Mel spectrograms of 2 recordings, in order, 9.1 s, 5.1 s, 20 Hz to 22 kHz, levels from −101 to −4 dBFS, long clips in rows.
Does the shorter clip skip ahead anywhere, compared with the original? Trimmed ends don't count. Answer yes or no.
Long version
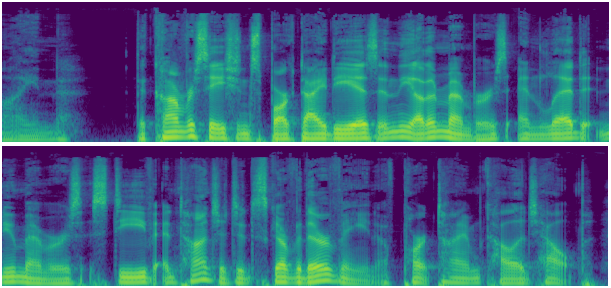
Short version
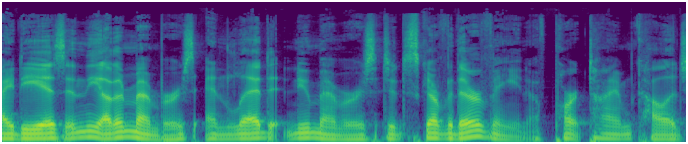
yes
